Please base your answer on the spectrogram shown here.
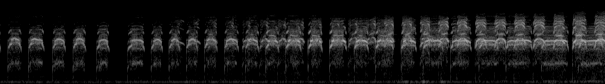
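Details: From a nest camera in Charlo, Montana, on an August 2018 afternoon, an osprey at its nest gives a long, steady string of sharp, piercing chirps, about four each second, growing louder and more insistent toward the end, with a faint low hum behind.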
